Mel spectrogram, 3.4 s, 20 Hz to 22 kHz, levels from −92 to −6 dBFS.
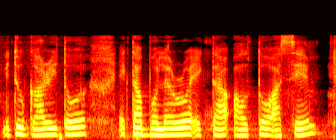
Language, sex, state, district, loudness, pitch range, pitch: Nagamese, female, Nagaland, Dimapur, -16 LUFS, 170-190 Hz, 180 Hz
